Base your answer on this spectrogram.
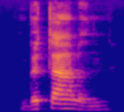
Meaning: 1. to pay 2. to pay for, suffer the consequences of
- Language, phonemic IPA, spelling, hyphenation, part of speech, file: Dutch, /bəˈtaːlə(n)/, betalen, be‧ta‧len, verb, Nl-betalen.ogg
